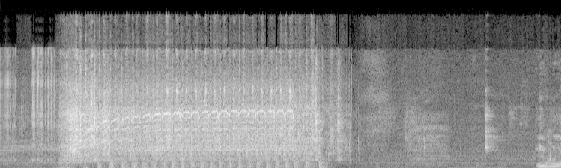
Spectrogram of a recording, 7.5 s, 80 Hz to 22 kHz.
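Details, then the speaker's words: Tecumseh H70 engine with a polished crankshaft, being pulled over: about four strong, even chuffs a second, with compression reading straight to 120 psi; it sounds healthy, unlike before, when it seemed to exhaust through bad valves. "straight to 120 lbs of compression uh and you can hear the difference in it"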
